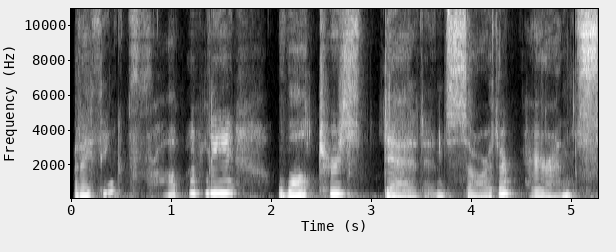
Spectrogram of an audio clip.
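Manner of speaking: said very quietly, hushed, kept down. Speaking in character so the kids can't hear: said real quietly. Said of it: "I'm gonna say this real quietly so the kids can't hear".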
